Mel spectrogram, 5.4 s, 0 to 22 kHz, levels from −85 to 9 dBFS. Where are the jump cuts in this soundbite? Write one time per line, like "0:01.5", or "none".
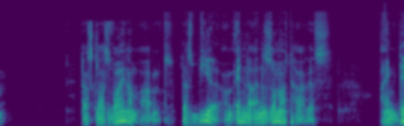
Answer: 0:02.4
